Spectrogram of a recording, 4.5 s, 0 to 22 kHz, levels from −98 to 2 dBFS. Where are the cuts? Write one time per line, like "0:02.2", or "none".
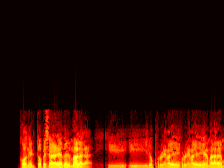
0:03.6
